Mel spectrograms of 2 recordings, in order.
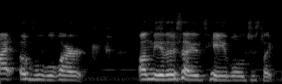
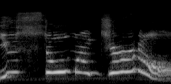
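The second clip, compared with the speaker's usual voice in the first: very high, drawn-out, deeply upset voice; 6 dB louder than usual. Voicing an upset character confronting the players: very upset character. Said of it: "she looks at you guys and she's very upset".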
